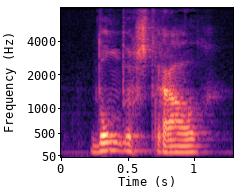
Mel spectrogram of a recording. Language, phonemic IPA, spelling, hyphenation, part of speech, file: Dutch, /ˈdɔn.dərˌstraːl/, donderstraal, don‧der‧straal, noun, Nl-donderstraal.ogg
- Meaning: tomboy, rascal, troublemaker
